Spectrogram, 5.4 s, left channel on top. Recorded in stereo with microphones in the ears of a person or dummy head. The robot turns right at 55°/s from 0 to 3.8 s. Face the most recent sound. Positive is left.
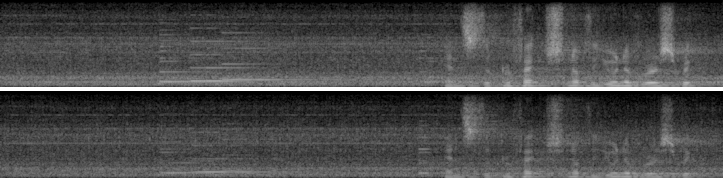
turn(degrees=20)  # may be behind; listen again after turning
